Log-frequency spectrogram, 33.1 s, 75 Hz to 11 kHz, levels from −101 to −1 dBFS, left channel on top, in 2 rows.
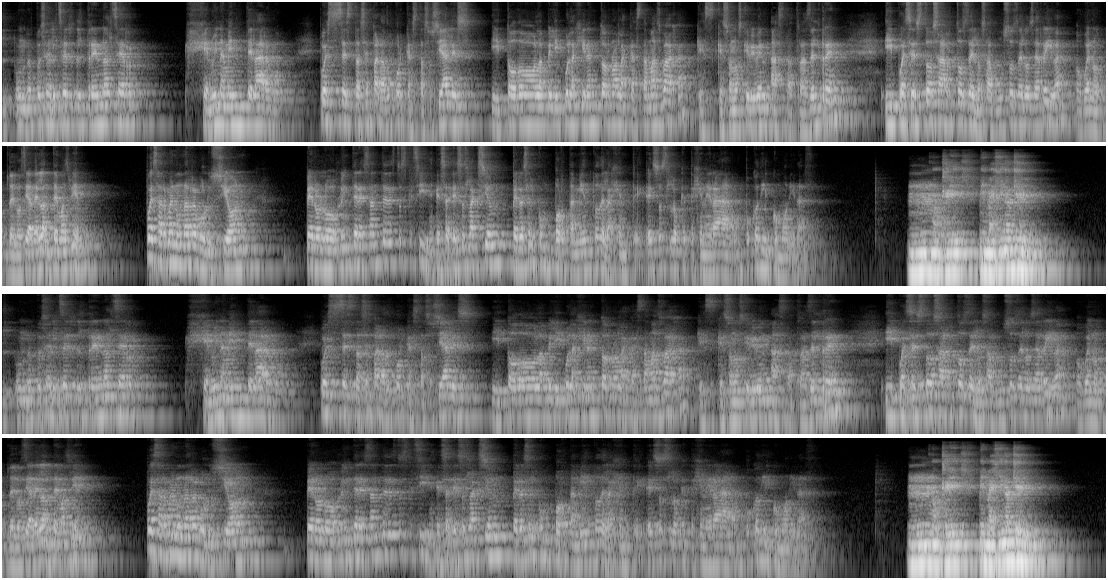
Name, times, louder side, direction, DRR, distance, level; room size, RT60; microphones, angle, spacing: voice 1, 0.0-2.0 2.7-4.2 4.8-7.0 7.3-17.8 18.7-20.3 21.1-28.6, left 3 dB, 60° left, 4 dB, 0.5 m, -30 dB
voice 2, 30.1-31.9, equal, 70° right, -5 dB, 1.5 m, -17 dB
5.9 x 2.1 x 3.2 m, 0.90 s
head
